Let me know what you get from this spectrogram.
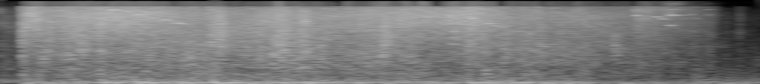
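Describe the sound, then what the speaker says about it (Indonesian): A pressure-cooker bomb detonates in a film scene, a loud sustained boom with heavy low rumble and crackling debris that fills the whole stretch before cutting off abruptly. "bom panci yang sudah dipersiapkan Solotov sebelumnya meledak dan membuat Ishak terpental"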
